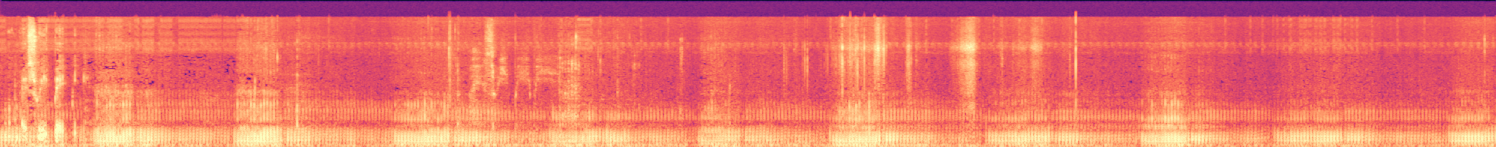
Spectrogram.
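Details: Cheetah cub in bed enjoying kisses, purring in long rhythmic low rumbles that pulse in bursts of a second or two, with brief breaks between breaths and light rustling and kissing noises.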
